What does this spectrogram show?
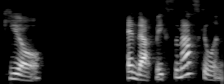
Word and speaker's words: kyo: at the word part kyo k i o pronounced gyo and that makes the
